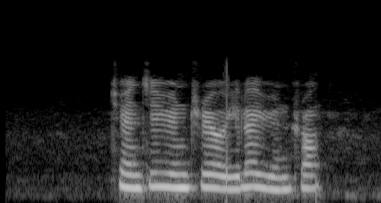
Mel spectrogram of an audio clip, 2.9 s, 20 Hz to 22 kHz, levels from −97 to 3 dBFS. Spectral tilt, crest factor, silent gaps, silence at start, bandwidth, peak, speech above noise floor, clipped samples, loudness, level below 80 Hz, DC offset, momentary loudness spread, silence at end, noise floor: -8 dB/octave; 14 dB; none; 0.85 s; 5.6 kHz; -14 dBFS; 42 dB; under 0.1%; -27 LUFS; -68 dBFS; under 0.1%; 7 LU; 0.45 s; -68 dBFS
